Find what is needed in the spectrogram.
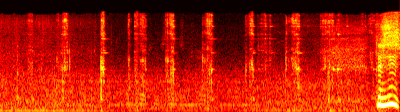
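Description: A hand tool scraping against the face of an excavated brick wall, heard as a run of short, sharp scrapes and clicks. Before it, a low steady hum stops about a second in.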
